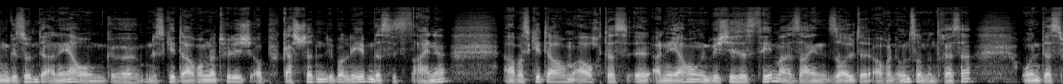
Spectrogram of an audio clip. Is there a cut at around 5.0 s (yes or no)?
no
